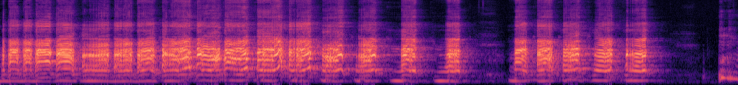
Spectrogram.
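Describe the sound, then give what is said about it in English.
Excited geese honking loudly and rapidly, calls overlapping in a dense, nearly continuous clamor that pauses briefly, resumes, then trails off with a final short honk. “This is what you do to show that the geese are really excited.”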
